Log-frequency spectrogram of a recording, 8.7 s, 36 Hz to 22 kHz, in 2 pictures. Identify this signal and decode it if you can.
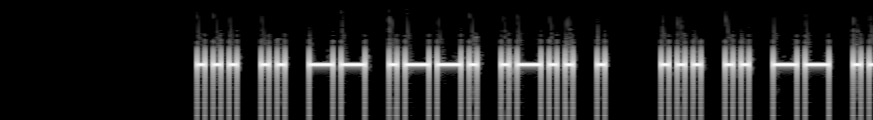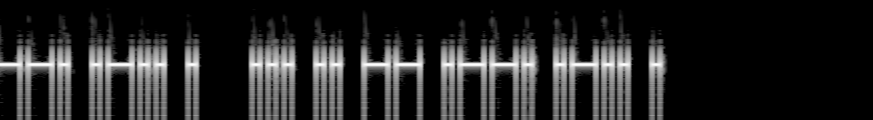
Morse code, heard as a keyed tone, about 30 wpm, 700 Hz. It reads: SIMPLE SIMPLE SIMPLE
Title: Top 500 Words Repeated 30wpm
